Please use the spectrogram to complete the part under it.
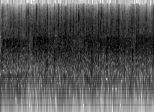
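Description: Steady, dense applause from a crowd at an action-actor audition launch ceremony, filling the whole stretch at an even, loud level without pauses.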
